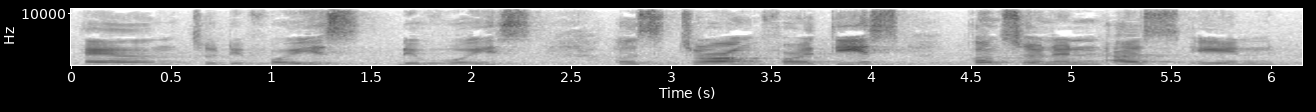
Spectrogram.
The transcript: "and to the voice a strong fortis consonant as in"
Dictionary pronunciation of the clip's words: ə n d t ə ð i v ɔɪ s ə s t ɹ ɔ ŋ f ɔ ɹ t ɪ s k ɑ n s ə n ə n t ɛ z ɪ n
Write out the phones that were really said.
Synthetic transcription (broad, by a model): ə n d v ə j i v ɔɪ s ə s t ɹ ɔ ŋ f ɔ ɹ t ɪ s k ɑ n s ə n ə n ɑ s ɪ n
